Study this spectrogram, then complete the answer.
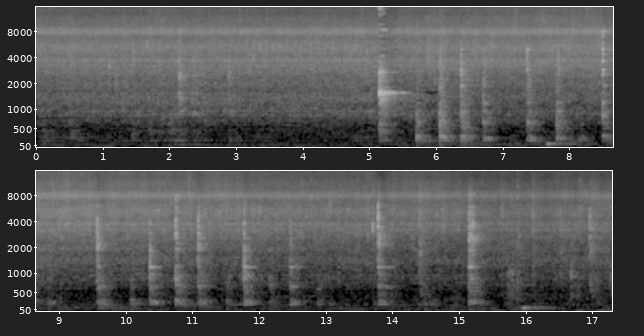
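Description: Tomato paste with curry leaves and chopped green chillies frying in a pan: a soft, quiet sizzle broken by a regular run of stirring scrapes and taps.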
